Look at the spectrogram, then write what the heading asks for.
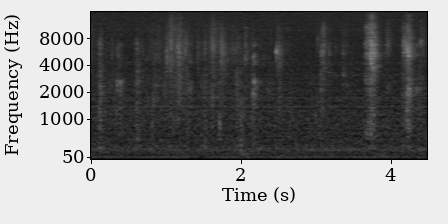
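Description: Faint eating sounds of a person chewing with his mouth full: scattered small wet clicks and smacks, two sharper ones near the end.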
